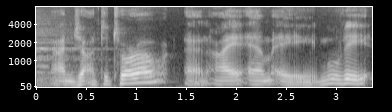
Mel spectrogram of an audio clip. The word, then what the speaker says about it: Turturro: Yeah, this guy says my name perfectly. Turturro. He says, see, that's how you say my name. I'm John Turturro, and I am a movie and poster addict.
